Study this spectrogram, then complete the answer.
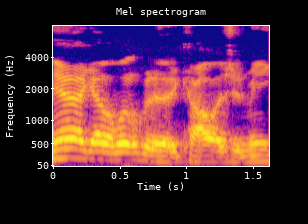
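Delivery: blurted out very fast; rushed reply. Retold or imitated. Narrator answering the cop, very fast. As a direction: rattle it off sheepishly. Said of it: "And I went".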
